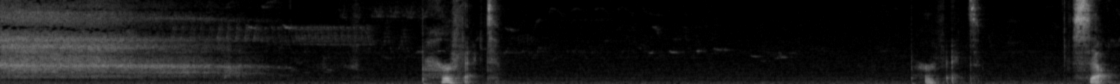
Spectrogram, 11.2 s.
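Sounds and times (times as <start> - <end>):
deep breath drawn in through the nose and let out: 0.0 - 2.9
speech: 4.4 - 5.0, 10.9 - 11.1.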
